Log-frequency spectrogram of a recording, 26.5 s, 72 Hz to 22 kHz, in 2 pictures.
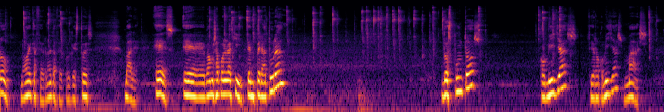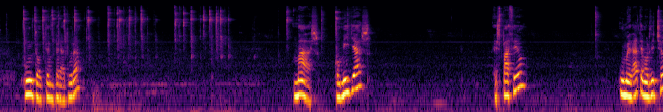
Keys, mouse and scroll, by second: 0.0-1.2 typing, 4.4-9.7 typing, 10.9-11.2 typing, 13.5-19.0 typing, 20.0 typing, 23.3 space, 26.2-26.5 typing.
